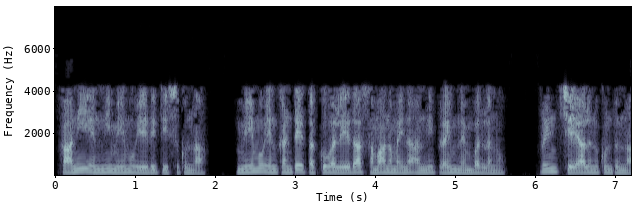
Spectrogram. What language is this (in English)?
Telugu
